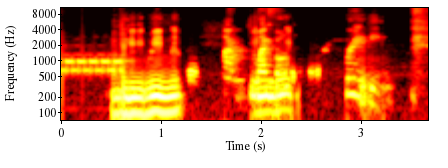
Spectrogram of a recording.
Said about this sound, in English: The phone's ringing. You see, guys, how that works?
